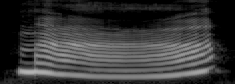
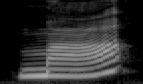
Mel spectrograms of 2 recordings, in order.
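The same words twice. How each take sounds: First: The pitch dips low, then rises. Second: The pitch rises from middle to high. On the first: It means horse. "がっかりするような下がって上がる音です。" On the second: It means hemp. "え、とこう聞き返すように上がる音です。"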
